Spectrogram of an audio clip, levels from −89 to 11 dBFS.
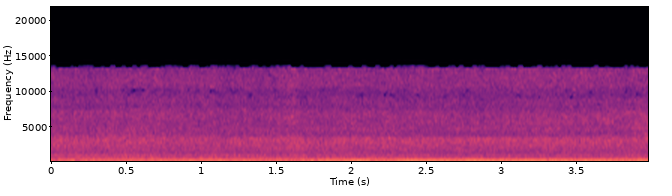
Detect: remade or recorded recorded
